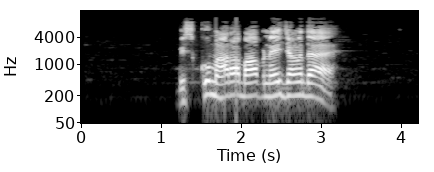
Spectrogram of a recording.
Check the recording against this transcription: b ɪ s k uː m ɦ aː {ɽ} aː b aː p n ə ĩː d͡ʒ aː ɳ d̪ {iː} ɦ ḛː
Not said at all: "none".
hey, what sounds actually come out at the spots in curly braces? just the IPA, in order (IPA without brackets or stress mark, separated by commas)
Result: ɾ, aː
